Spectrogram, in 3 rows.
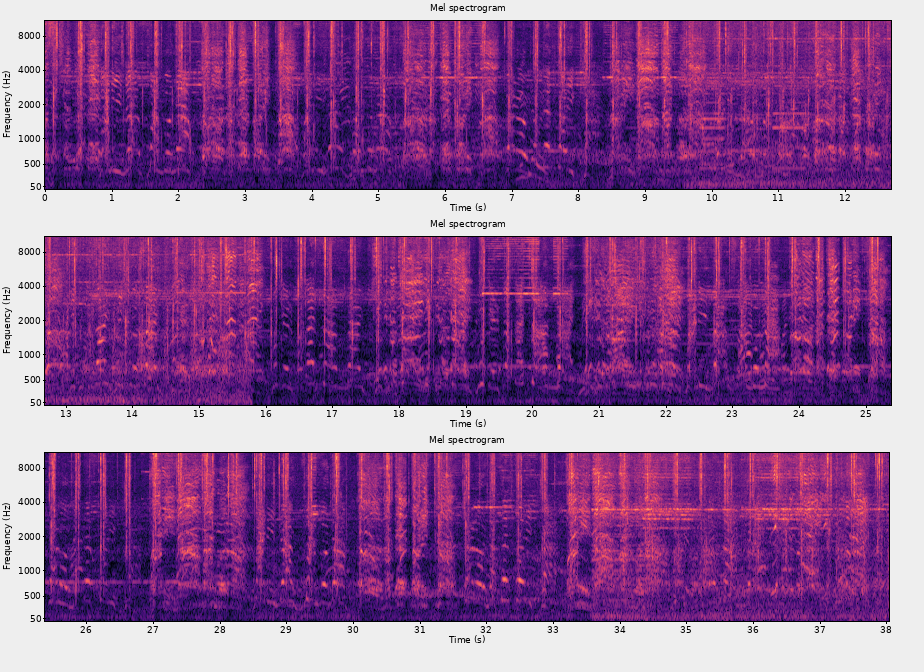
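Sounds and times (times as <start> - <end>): crowd chanting slogans: 0.0 - 38.0.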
